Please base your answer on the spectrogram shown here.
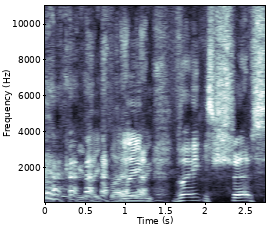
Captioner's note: laughing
